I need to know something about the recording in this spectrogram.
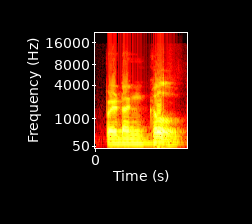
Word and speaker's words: peduncle: Pronounce it peduncle.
